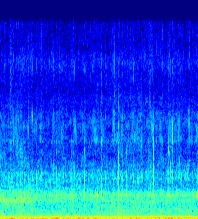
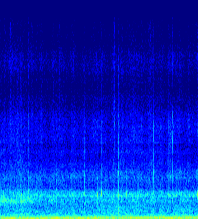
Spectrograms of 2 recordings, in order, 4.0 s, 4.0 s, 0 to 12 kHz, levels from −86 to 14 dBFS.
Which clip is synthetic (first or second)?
second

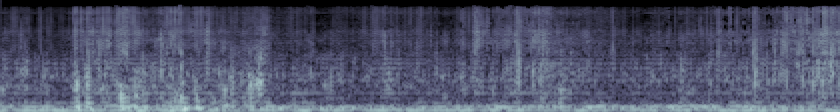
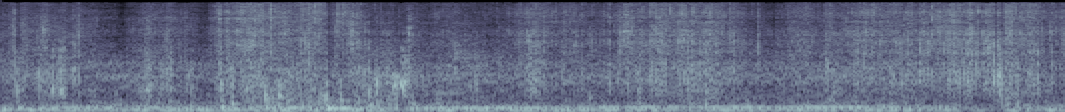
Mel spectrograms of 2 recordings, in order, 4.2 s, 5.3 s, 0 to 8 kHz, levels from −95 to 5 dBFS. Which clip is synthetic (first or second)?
first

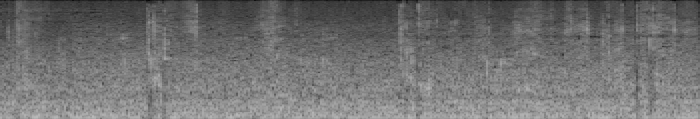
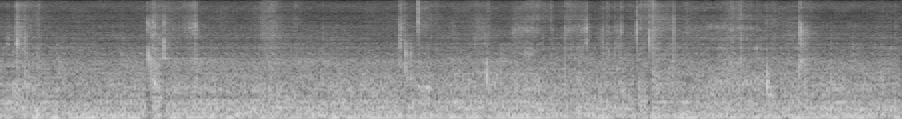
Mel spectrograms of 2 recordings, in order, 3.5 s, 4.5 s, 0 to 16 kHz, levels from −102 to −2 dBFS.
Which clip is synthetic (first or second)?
second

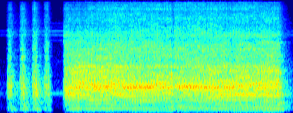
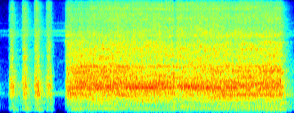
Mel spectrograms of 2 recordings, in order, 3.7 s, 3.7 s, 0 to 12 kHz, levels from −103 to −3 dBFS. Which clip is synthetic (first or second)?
second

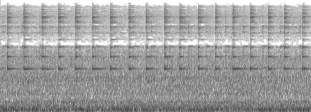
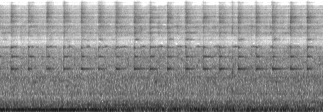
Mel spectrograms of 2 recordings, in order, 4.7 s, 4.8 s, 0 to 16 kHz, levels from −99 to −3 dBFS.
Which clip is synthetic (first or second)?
second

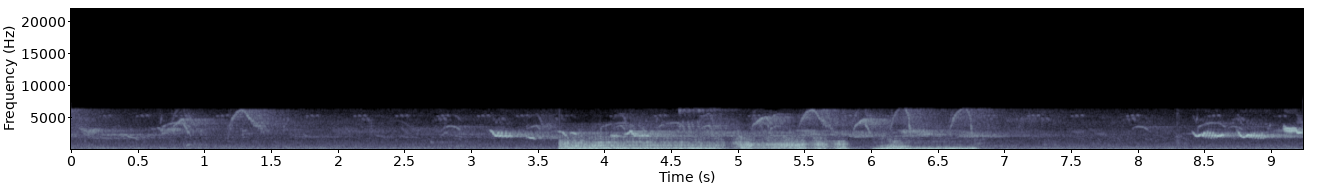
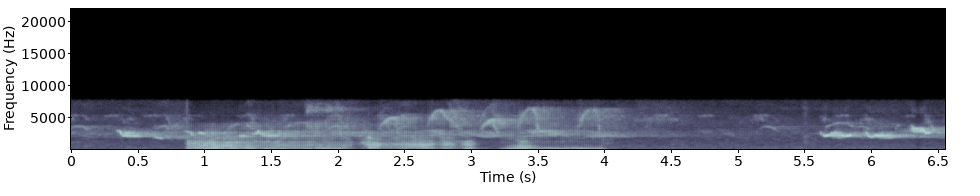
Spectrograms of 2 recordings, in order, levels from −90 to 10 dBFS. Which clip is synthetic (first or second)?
second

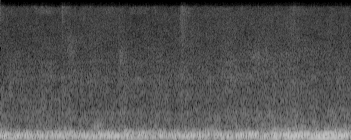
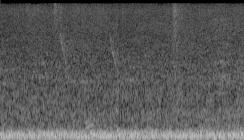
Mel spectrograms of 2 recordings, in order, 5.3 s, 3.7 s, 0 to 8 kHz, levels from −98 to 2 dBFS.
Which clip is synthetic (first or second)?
first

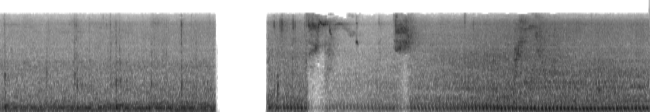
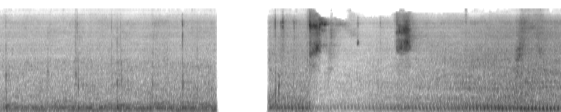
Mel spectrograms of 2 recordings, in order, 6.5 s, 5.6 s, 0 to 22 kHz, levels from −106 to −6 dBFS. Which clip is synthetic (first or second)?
second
